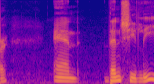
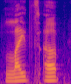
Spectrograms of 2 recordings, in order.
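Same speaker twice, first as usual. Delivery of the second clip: ordinary talk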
